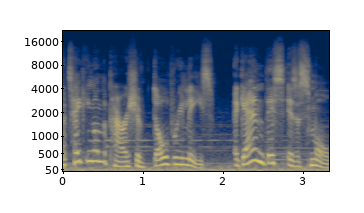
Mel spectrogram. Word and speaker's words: Dalbury Lees: parish in the past such as dobur with Le but today dolber Le is the preferred term dobur is mentioned twice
